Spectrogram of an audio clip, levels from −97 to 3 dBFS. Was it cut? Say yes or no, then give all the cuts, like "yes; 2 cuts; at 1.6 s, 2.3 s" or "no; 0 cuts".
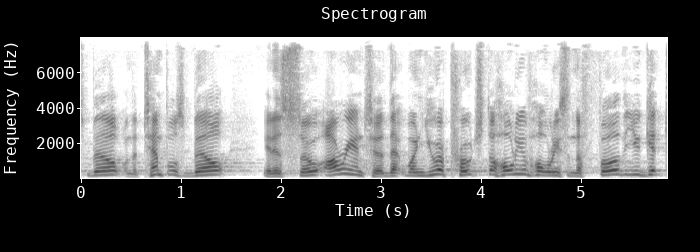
no; 0 cuts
